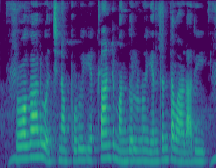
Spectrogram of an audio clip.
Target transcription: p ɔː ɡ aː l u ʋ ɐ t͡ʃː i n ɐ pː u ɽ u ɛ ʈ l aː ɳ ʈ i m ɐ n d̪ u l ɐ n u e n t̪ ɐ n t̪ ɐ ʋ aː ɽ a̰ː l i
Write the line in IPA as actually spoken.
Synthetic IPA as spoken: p ɔː ɡ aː l u ʋ ɐ t͡ʃː i n ɐ pː u ɽ u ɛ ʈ l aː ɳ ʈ i m ɐ n d̪ u l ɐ n u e n t̪ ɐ n t̪ ɐ ʋ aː ɽ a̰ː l i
